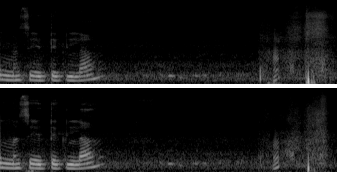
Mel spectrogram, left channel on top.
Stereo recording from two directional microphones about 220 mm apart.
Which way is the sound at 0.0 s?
20° right (ahead or behind).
